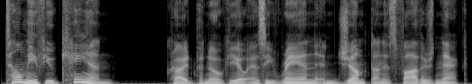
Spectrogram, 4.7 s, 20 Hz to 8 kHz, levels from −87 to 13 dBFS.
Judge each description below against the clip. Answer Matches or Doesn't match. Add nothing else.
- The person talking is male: Matches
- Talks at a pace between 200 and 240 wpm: Matches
